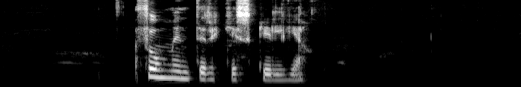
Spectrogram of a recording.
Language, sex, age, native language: Icelandic, female, 40-49, Icelandic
